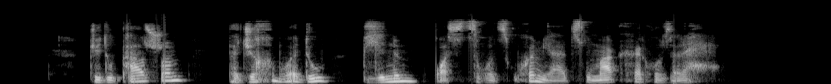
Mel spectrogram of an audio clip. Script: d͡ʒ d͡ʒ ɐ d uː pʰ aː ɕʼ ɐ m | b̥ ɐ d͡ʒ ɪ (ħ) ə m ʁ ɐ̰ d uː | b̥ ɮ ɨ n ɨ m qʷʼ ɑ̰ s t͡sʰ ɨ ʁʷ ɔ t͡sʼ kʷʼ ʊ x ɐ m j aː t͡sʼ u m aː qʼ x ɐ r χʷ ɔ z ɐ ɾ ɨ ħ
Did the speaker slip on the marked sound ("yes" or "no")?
yes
